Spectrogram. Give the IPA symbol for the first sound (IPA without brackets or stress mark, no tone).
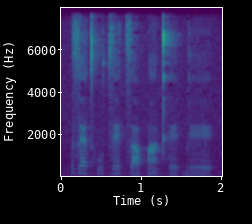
z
